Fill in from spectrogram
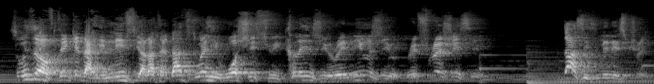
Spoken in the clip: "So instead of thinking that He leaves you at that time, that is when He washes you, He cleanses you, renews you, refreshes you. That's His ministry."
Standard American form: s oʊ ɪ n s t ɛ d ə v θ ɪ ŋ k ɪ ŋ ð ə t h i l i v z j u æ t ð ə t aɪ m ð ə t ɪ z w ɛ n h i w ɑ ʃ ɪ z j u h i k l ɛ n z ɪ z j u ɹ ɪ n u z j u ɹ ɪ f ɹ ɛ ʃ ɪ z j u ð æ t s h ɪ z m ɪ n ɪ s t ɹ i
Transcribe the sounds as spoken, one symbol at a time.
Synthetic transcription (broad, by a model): s oʊ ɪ s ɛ ə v θ ɪ ŋ k ɪ ŋ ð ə t h i l i v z j u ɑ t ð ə t aɪ m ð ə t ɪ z w ɛ n h i w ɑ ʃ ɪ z j u h i k l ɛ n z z j u ɹ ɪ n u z j u ɹ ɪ f ɹ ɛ ʃ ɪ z j u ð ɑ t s h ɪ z m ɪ n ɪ s t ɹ i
